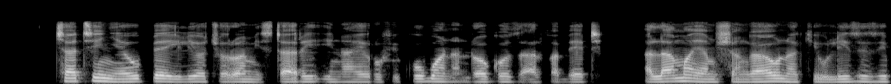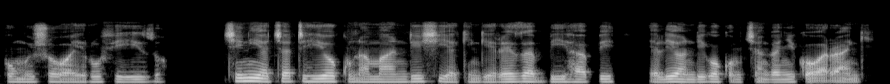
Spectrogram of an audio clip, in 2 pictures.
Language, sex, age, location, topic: Swahili, male, 18-24, Mombasa, education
